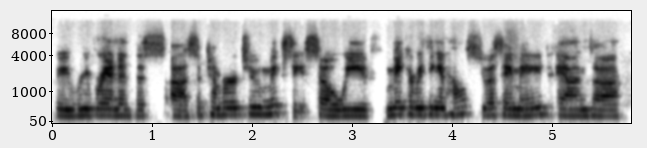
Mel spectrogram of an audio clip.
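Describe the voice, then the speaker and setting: A woman in her forties talks as a guest on a podcast, chatty and upbeat with a self-deprecating touch. Her voice is bright and a little low-pitched. The sound is dull and lo-fi. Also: little pitch movement, normal speed. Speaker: podcast guest, sales executive. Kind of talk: casual interview talk.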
